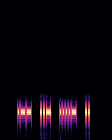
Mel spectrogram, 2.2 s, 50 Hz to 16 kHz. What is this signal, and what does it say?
Morse code, heard as a keyed tone, about 40 wpm, spaced as for 29 wpm, 700 Hz. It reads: WU4I
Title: USA Call Signs - 4 Characters - 2x Character Spacing - 40wpm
